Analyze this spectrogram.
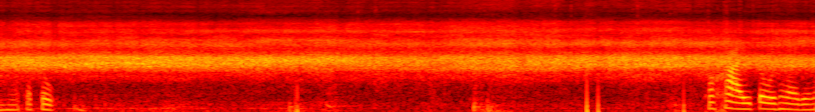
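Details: Even, hissing cicada chorus runs without pause, overlaid by scattered clicks and short bursts of human speech, especially near the end.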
